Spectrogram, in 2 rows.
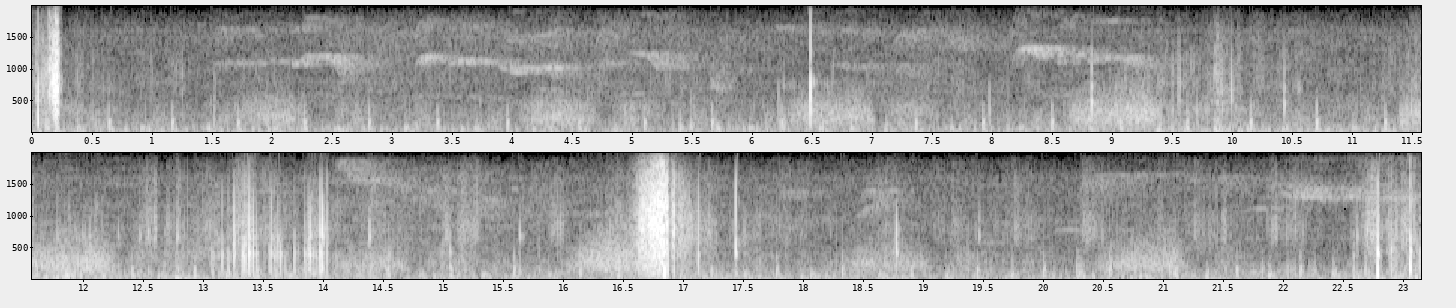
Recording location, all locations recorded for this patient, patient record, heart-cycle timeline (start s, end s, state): aortic valve (AV)
aortic valve (AV)+pulmonary valve (PV)+tricuspid valve (TV)+mitral valve (MV)
#Age: Child
#Sex: Male
#Height: nan
#Weight: nan
#Pregnancy status: False
#Murmur: Present
#Murmur locations: mitral valve (MV)+pulmonary valve (PV)+tricuspid valve (TV)
#Most audible location: mitral valve (MV)
#Systolic murmur timing: Holosystolic
#Systolic murmur shape: Plateau
#Systolic murmur grading: I/VI
#Systolic murmur pitch: Low
#Systolic murmur quality: Blowing
#Diastolic murmur timing: nan
#Diastolic murmur shape: nan
#Diastolic murmur grading: nan
#Diastolic murmur pitch: nan
#Diastolic murmur quality: nan
#Outcome: Normal
#Campaign: 2014 screening campaign
0.00	0.12	systole
0.12	0.22	S2
0.22	0.24	diastole
0.24	0.26	S1
0.26	0.38	systole
0.38	0.46	S2
0.46	0.64	diastole
0.64	0.72	S1
0.72	0.90	systole
0.90	1.00	S2
1.00	1.16	diastole
1.16	1.26	S1
1.26	1.44	systole
1.44	1.54	S2
1.54	1.98	diastole
1.98	2.12	S1
2.12	2.24	systole
2.24	2.32	S2
2.32	2.52	diastole
2.52	2.64	S1
2.64	2.78	systole
2.78	2.88	S2
2.88	3.10	diastole
3.10	3.20	S1
3.20	3.36	systole
3.36	3.44	S2
3.44	3.68	diastole
3.68	3.76	S1
3.76	3.92	systole
3.92	4.00	S2
4.00	4.24	diastole
4.24	4.38	S1
4.38	4.54	systole
4.54	4.64	S2
4.64	4.86	diastole
4.86	4.94	S1
4.94	5.10	systole
5.10	5.18	S2
5.18	5.40	diastole
5.40	5.50	S1
5.50	5.66	systole
5.66	5.78	S2
5.78	6.06	diastole
6.06	6.08	S1
6.08	6.24	systole
6.24	6.30	S2
6.30	6.52	diastole
6.52	6.64	S1
6.64	6.80	systole
6.80	6.92	S2
6.92	7.34	diastole
7.34	7.44	S1
7.44	7.64	systole
7.64	7.74	S2
7.74	7.92	diastole
7.92	8.02	S1
8.02	8.18	systole
8.18	8.28	S2
8.28	8.52	diastole
8.52	8.56	S1
8.56	8.72	systole
8.72	8.82	S2
8.82	9.32	diastole
9.32	9.42	S1
9.42	9.58	systole
9.58	9.64	S2
9.64	9.86	diastole
9.86	9.98	S1
9.98	10.12	systole
10.12	10.22	S2
10.22	10.42	diastole
10.42	10.52	S1
10.52	10.68	systole
10.68	10.78	S2
10.78	11.06	diastole
11.06	11.08	S1
11.08	11.26	systole
11.26	11.32	S2
11.32	11.72	diastole
11.72	11.78	S1
11.78	11.80	systole
11.80	11.88	S2
11.88	11.94	diastole
11.94	11.96	S1
11.96	12.08	systole
12.08	12.24	S2
12.24	12.40	diastole
12.40	12.52	S1
12.52	12.74	systole
12.74	12.82	S2
12.82	13.18	diastole
13.18	13.28	S1
13.28	13.38	systole
13.38	13.42	S2
13.42	13.44	diastole
13.44	13.46	S1
13.46	13.58	systole
13.58	13.64	S2
13.64	13.88	diastole
13.88	13.94	S1
13.94	13.96	systole
13.96	14.06	S2
14.06	14.42	diastole
14.42	14.44	S1
14.44	14.52	systole
14.52	14.62	S2
14.62	15.04	diastole
15.04	15.16	S1
15.16	15.32	systole
15.32	15.42	S2
15.42	15.60	diastole
15.60	15.68	S1
15.68	15.84	systole
15.84	15.96	S2
15.96	16.50	diastole
16.50	16.54	S1
16.54	16.60	systole
16.60	16.78	S2
16.78	16.80	diastole
16.80	16.88	S1
16.88	16.90	systole
16.90	17.02	S2
17.02	17.44	diastole
17.44	17.56	S1
17.56	17.76	systole
17.76	17.84	S2
17.84	18.06	diastole
18.06	18.16	S1
18.16	18.32	systole
18.32	18.38	S2
18.38	18.64	diastole
18.64	18.74	S1
18.74	18.90	systole
18.90	19.00	S2
19.00	19.20	diastole
19.20	19.28	S1
19.28	19.42	systole
19.42	19.52	S2
19.52	19.72	diastole
19.72	19.82	S1
19.82	19.98	systole
19.98	20.08	S2
20.08	20.30	diastole
20.30	20.40	S1
20.40	20.54	systole
20.54	20.62	S2
20.62	21.04	diastole
21.04	21.18	S1
21.18	21.34	systole
21.34	21.40	S2
21.40	21.44	diastole
21.44	21.46	S1
21.46	21.60	systole
21.60	21.64	S2
21.64	21.86	diastole
21.86	21.98	S1
21.98	22.12	systole
22.12	22.22	S2
22.22	23.00	diastole
23.00	23.15	S1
